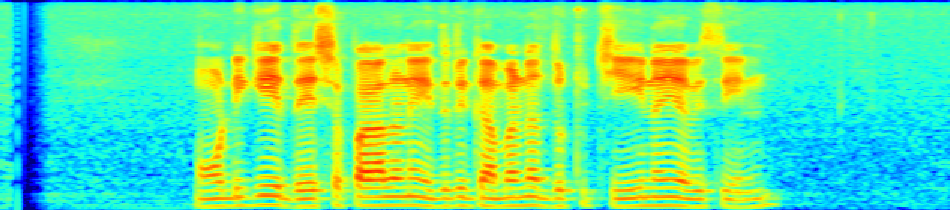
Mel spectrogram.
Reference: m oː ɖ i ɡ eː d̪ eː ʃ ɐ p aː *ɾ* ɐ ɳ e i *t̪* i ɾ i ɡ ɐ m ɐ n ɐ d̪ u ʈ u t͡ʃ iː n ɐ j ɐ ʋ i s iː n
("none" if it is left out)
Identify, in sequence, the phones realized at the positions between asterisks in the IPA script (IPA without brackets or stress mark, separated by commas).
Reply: l, d̪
